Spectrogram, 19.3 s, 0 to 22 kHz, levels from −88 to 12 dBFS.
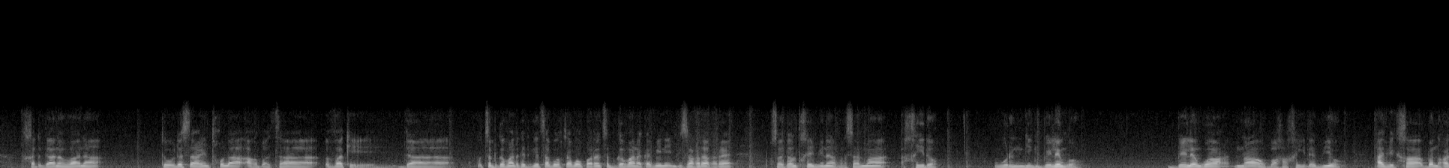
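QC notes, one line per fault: No faults found in this speech clip; the call microphone processing and the call codec leave it band-limited with nothing above about 8 kHz, which is expected for this path.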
